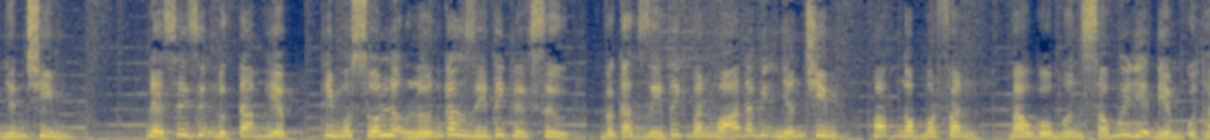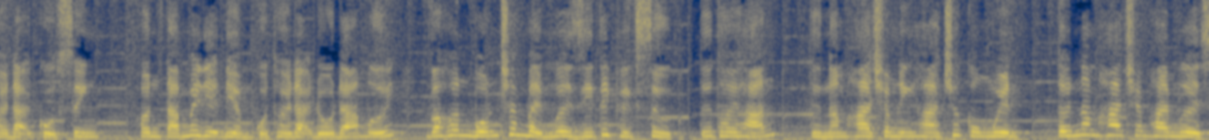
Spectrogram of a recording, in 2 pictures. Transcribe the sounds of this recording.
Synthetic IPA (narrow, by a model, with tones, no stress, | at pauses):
ɲə˨˦nt͡ɕi˧˩m | ɗe˧˩sə˧jzɨ̰˧˨ŋɗɨ˨˩ək̚t̪aː˧˩mhi˨˩əp̚t̪ʰi˨˩mo˨˩t̚so˨˦lɨ̰˧˨əŋləː˨˦nkaː˦˥k̚zi˧t̪ï˦˥k̟̚lï˨˩k̟̚sɨ˧˩ | vaː˨˩kaː˦˥k̚zi˧t̪ï˦˥k̟̚va˧nɦwaː˨˦ɗa̰ː˧˥ɓḭ˧˨ɲə˨˦nt͡ɕi˧˩m | hwa˨˩k̚ŋə˨˩p̚mo˨˩t̚fə˨˩n | ɓaː˧wɣo˨˩mhəː˧nsa˨˦wmɨ˧əjɗḭ˧˨əɗi˧˩əmku˧˩ət̪ʰəː˨jɗa̰ː˧˨jko˧˩sï˧ŋ̟ | həː˧nt̪aː˨˦mːɨ˧əjɗḭ˧˨əɗi˧˩əmku˧˩ət̪ʰəː˨˩jɗa̰ː˧˨jɗo˨˩ɗaː˨˦məː˨˦j | vaː˨˩ɦəː˧nɓo˨˦nt͡ɕa˧mɓə˧˩jmɨ˧əjzi˧t̪ï˦˥k̟̚li˨˩k̚sɨ˧˩t̪ɨ˨˩t̪ʰəː˨˩jɦaː˨˦n | t̪ɨ˨˩na˧mɦaː˧jt͡ɕa˧mlï˧ŋ̟ɦaː˧jt͡ɕɨ˦˥əkːə˧wŋ͡mŋwi˧ən | t̪əː˨˦jna˧mɦaː˧jt͡ɕa˧mɦaː˧jmɨ˧əj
